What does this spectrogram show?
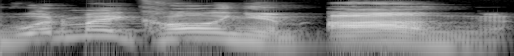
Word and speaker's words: Aang: Ang. I'm calling him Ang. It's because in Korea, like, like the way the vowels are pronounced, that's what I'm going by.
